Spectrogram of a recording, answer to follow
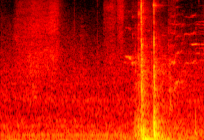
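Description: A wooden door being handled and pulled open: one short scrape and knock about one and a half seconds in.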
